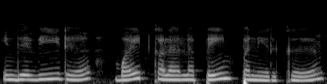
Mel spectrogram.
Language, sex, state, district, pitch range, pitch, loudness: Tamil, female, Tamil Nadu, Nilgiris, 210-235 Hz, 215 Hz, -23 LUFS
